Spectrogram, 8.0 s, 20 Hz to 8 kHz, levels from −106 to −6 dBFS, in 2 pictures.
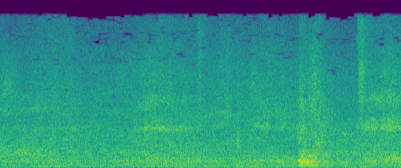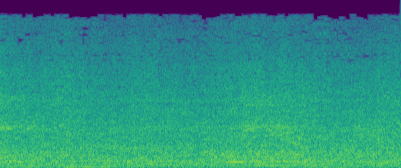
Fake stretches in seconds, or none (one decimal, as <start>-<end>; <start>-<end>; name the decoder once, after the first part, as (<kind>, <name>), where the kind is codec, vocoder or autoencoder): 0.0-8.0 (autoencoder, DAC-VAE)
